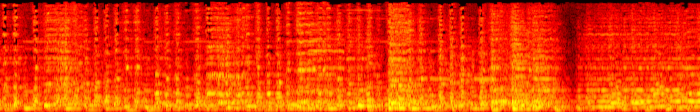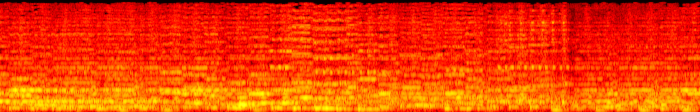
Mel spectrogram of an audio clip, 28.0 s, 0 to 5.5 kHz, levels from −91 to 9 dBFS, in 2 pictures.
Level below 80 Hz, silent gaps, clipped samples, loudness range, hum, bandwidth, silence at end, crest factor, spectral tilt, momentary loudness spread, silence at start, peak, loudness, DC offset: -38 dBFS; none; under 0.1%; 4 LU; none; 5.4 kHz; 0 s; 18 dB; -8 dB/octave; 6 LU; 0 s; -4 dBFS; -23 LUFS; under 0.1%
